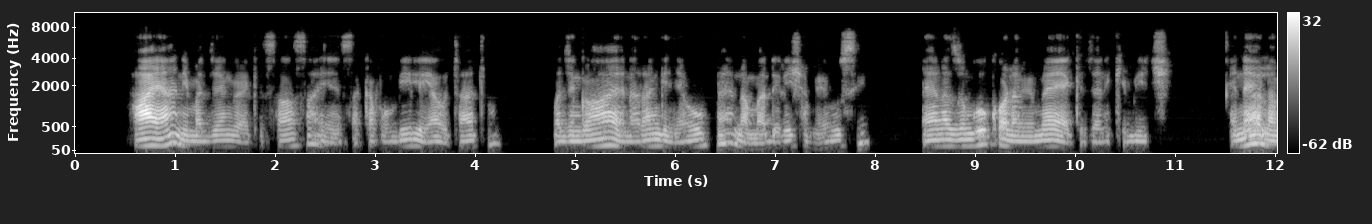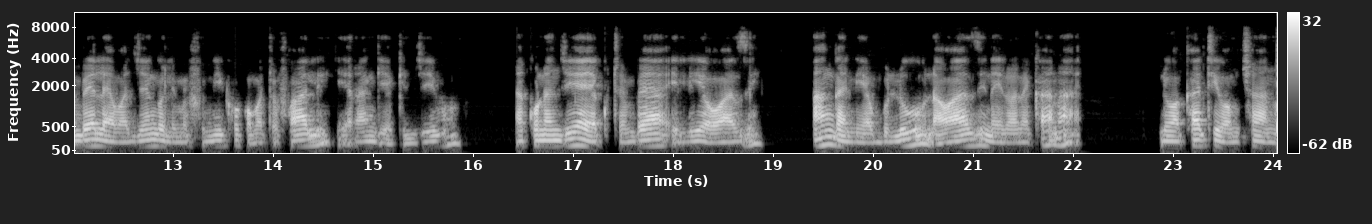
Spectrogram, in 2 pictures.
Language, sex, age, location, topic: Swahili, male, 18-24, Nairobi, finance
